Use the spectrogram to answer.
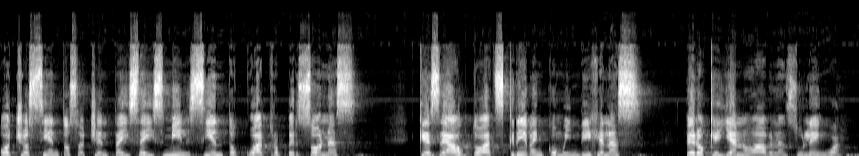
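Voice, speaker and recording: This woman's bright, sharp voice sits high, moving at a fairly slow pace with lively intonation. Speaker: state legislator. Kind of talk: parliamentary speech. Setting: legislative chamber. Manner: formal.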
